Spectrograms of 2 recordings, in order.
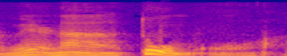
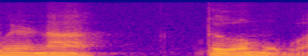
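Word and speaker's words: Wijnaldum: 呃，还挺麻烦的啊。就荷兰语来说，挺麻烦的，就是这个需要咬着点儿，需要拖着点下巴啊，不太贴合其他的一些主流语言，发 k h i f k h i f 要发 a 的音啊啊 k h i f 呃这么一个发音啊，所以它这个呃维尔纳杜姆啊，应该翻译成维尔纳德姆吧。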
